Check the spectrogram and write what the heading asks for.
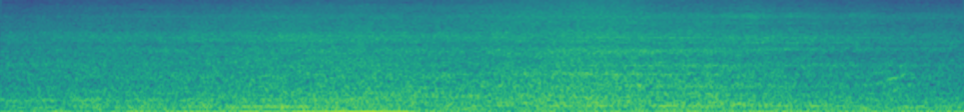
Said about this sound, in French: et puis oh, attends il a un camion qui passe.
